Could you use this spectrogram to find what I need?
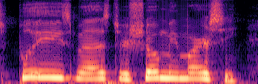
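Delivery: high-pitched imitation of desperate begging; begging Maul. Fallen apprentice begging his master for mercy, hammed-up pleading. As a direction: beg for mercy in a put-on high voice. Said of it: "Maul begs for mercy. He begs and begs".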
